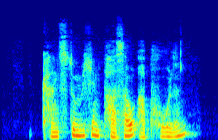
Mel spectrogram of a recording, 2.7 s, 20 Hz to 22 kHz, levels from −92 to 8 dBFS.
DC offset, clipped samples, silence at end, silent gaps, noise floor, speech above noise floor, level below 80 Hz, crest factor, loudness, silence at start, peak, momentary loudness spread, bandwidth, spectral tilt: under 0.1%; under 0.1%; 0.35 s; none; -65 dBFS; 46 dB; -56 dBFS; 20 dB; -20 LUFS; 0.55 s; -2 dBFS; 8 LU; 9 kHz; -7.5 dB/octave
